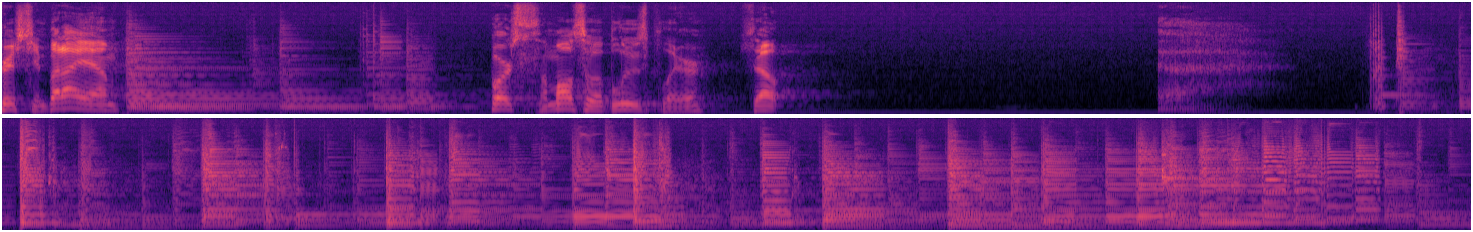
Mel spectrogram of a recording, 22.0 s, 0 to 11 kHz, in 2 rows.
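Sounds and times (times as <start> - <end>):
guitar playing: 0.0 - 5.0, 10.2 - 22.0.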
